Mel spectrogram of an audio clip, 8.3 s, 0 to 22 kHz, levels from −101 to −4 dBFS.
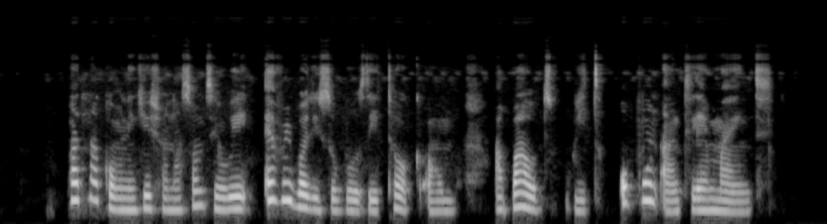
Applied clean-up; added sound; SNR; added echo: none; none; none; none.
